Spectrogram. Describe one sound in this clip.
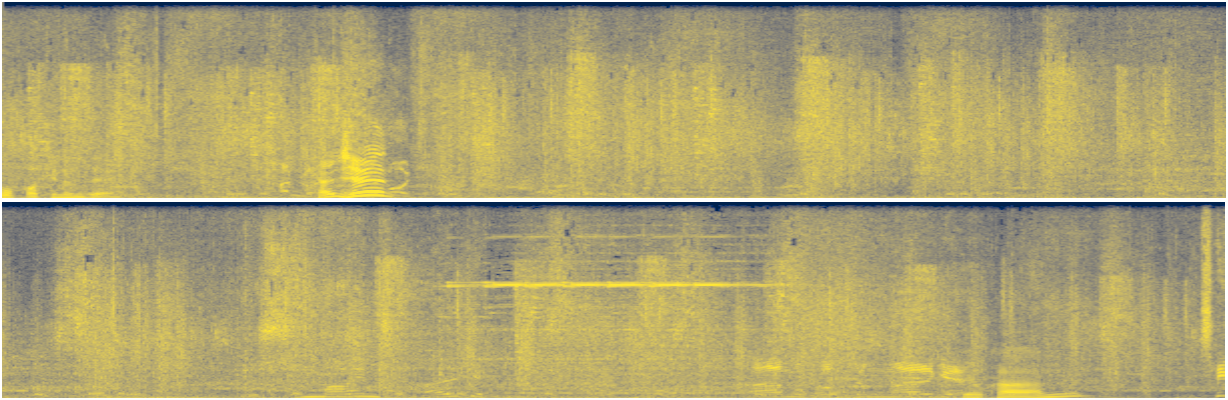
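Weapons clash and clang in a busy fight.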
